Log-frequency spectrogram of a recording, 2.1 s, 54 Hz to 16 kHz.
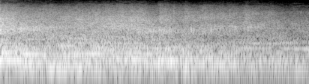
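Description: Stock race cars at the 2022 Carteret Clash roar back to speed on a restart, a dense, loud, continuous engine drone with steady revving and no talk.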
